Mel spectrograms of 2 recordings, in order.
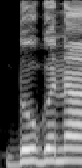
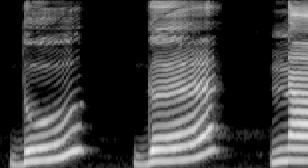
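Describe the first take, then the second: First: दुगना joined into one word; blended word. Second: दु, ग, ना with long gaps between; each syllable of दु, ग, ना said alone. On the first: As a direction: run दु, ग, ना together as दुगना. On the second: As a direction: sound out दु... ग... ना. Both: Shown as a demonstration. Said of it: "direct मात्रा का उच्चारण करके".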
